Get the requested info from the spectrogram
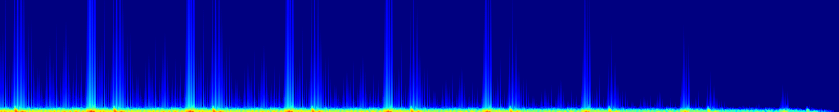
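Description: Heartbeat sound effect: low double thumps repeating about every three-quarters of a second over a low drone, fading out toward the end.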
